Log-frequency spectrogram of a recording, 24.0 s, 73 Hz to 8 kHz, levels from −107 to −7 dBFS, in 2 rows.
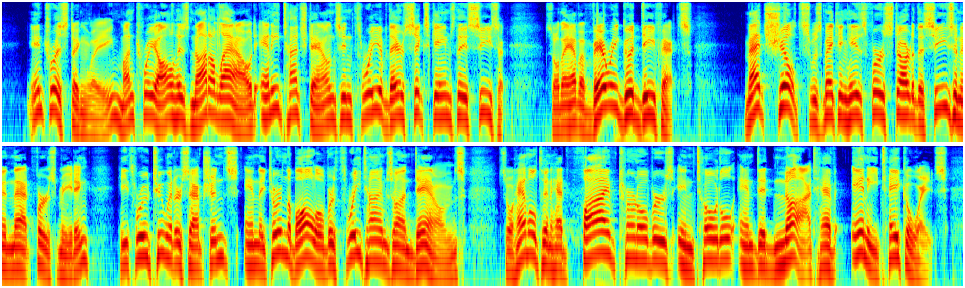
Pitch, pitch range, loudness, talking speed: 165 Hz, 145-190 Hz, -16 LUFS, 155 wpm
